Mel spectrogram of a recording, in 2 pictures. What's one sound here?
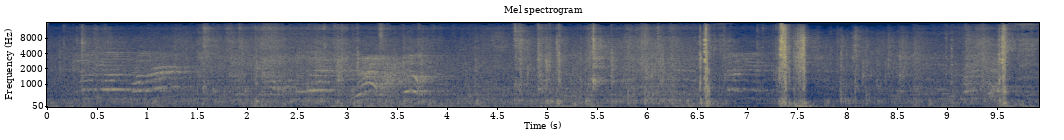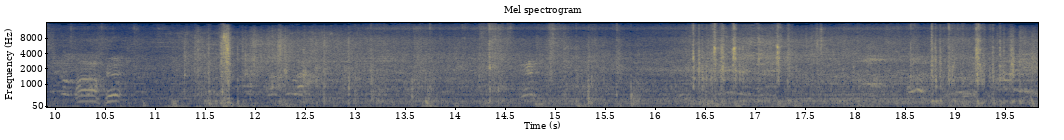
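A toy foam blaster fires with sharp pops.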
